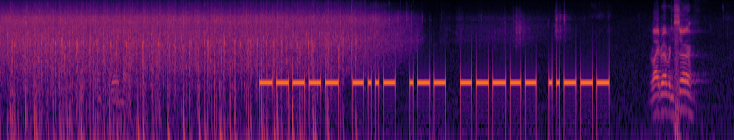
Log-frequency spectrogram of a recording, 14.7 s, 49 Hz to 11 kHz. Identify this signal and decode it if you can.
Morse code, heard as a keyed tone, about 15 wpm, 460 Hz. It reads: 0XW02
